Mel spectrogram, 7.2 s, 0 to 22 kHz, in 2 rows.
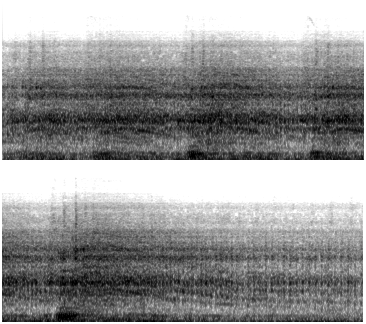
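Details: Mazda RX-8 rotary (Wankel) engine at idle with a hissy, uneven tone and deeper surges about every second; owner unsure whether it is a vacuum leak or a broken apex seal.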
